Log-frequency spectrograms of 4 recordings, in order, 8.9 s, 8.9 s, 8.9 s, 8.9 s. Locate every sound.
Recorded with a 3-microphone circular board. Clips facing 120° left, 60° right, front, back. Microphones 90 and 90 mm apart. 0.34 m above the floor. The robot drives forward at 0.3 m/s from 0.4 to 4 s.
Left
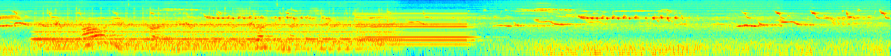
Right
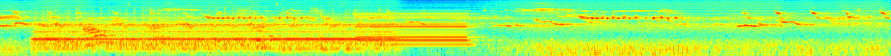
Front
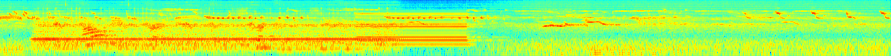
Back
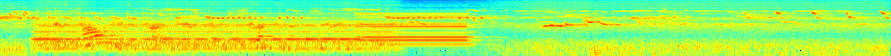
0.8 s a woman speaking: 95° left, 1.8 m; by 3.5 s 120° left, 2.0 m
3.5 s a buzzer: 95° right, 1.3 m; by 4.8 s 110° right, 1.3 m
